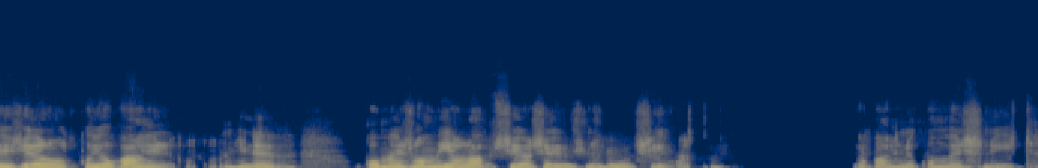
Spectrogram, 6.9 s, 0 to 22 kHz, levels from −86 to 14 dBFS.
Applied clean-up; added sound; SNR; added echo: neural mask model Resemble Enhance denoiser.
